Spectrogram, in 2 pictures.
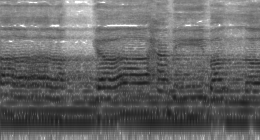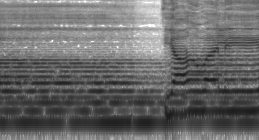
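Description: Arabic devotional song (baith): a voice sings a long, ornamented melodic line over a steady low drone, and a new phrase begins just after five seconds.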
